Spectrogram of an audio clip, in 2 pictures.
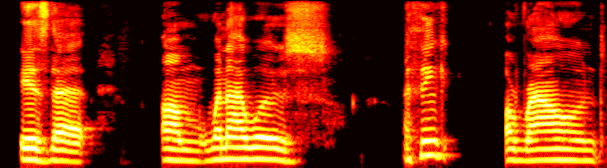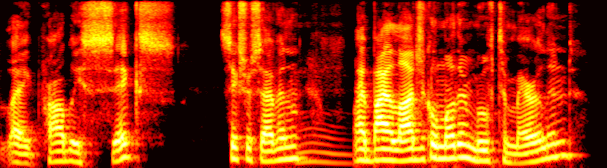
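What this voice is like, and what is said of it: Speaks with an American accent. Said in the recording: “my strangely American accent ... my accent, which I know sounds so American”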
